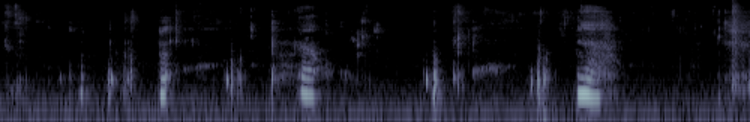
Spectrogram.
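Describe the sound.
Someone drinking a beverage in big gulps: many faint, wet swallowing and slurping sounds in an irregular rhythm, quiet throughout.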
